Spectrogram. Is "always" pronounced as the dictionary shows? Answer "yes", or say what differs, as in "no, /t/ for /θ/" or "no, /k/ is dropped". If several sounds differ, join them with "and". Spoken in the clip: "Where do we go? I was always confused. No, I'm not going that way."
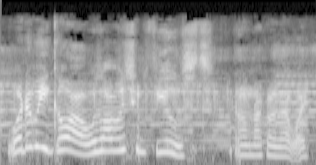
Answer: yes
